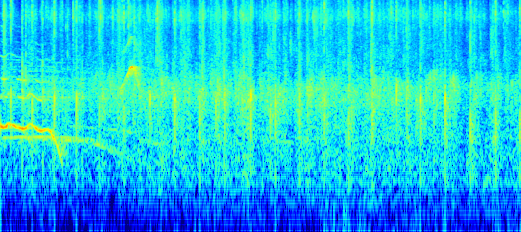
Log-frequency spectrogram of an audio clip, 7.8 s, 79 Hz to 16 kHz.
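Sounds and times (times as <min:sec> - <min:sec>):
people cheering: 0:00.0 - 0:05.3
audience at a live bluegrass show applauding: 0:00.0 - 0:07.8
shrill whistle: 0:01.8 - 0:02.3.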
